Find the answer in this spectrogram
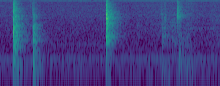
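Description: About five short, sharp clicks and taps of makeup containers being handled on a tabletop. The loudest come just after the start and just after one second.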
